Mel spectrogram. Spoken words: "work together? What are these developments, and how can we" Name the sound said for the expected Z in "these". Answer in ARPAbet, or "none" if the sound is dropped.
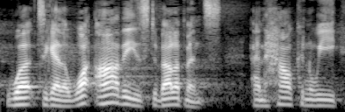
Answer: Z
